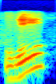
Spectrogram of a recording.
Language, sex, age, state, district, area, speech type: Urdu, male, 18-30, Uttar Pradesh, Balrampur, rural, conversation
